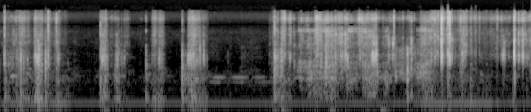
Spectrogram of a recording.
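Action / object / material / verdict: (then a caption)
scrape / polystyrene foam ball / polystyrene foam / none. Long pearl-decorated nails scratch and dig into a large, solid white polystyrene foam ball resting on a table, breaking off crumbs. Short bursts of squeaky, crunchy scraping come first with quiet gaps between them, then turn into a dense, continuous crackling crunch with bright, sharp peaks. A faint steady low hum runs underneath throughout.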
